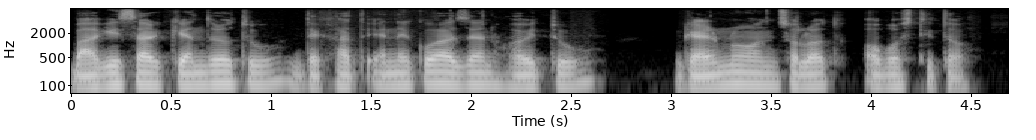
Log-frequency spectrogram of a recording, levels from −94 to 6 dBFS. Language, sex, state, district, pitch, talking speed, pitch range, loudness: Assamese, male, Assam, Kamrup Metropolitan, 100 Hz, 115 wpm, 95-105 Hz, -19 LUFS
